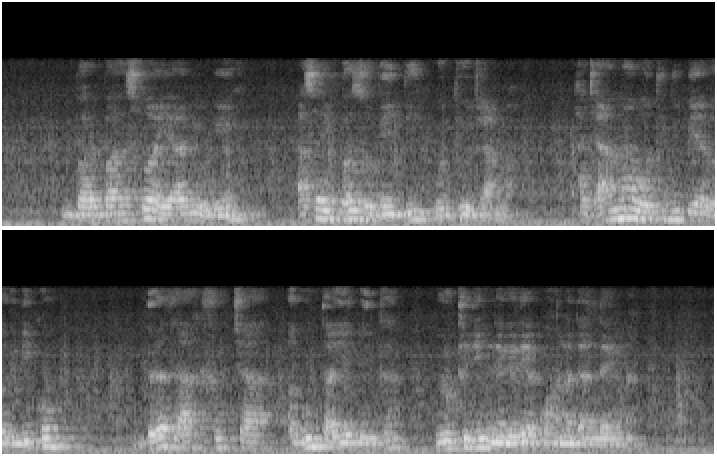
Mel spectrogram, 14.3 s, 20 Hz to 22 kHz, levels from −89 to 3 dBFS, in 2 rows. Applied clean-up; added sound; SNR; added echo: none; Engine; 15 dB; reverberation time 0.5 s.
